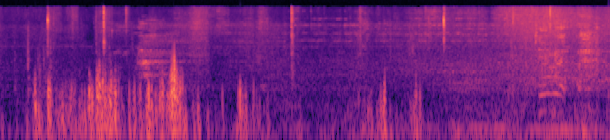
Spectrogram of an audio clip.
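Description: Scattered clicks and knocks of hands working the plastic connectors of the gateway computer behind the cargo-area trim panel, over a steady low wind rumble on the microphone.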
